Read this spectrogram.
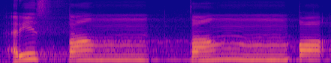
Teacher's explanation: Tapi tanwinnya ini disamarkan dulu ya, tidak langsung dimasukkan ke dalam qa. Jangan qang qa ya, tapi qang qa ya, ada sedikit bunyi samar-samarnya. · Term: ikhfa ab'ad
